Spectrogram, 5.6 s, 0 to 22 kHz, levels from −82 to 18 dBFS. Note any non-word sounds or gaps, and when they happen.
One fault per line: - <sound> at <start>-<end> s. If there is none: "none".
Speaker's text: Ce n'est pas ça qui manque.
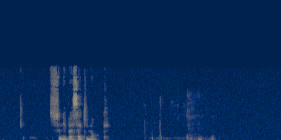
- laugh at 2.9-4.4 s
